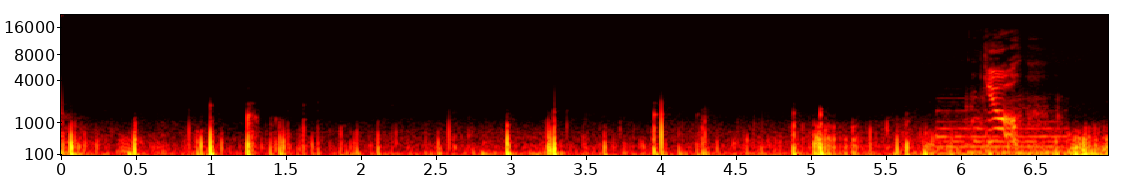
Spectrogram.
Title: stomach growling in crying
